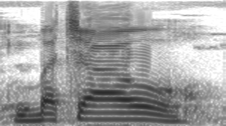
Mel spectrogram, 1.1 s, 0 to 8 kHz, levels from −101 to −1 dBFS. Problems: constant background noise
